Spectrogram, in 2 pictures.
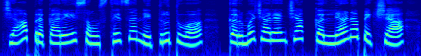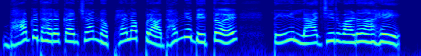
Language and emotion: Marathi, disgusted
